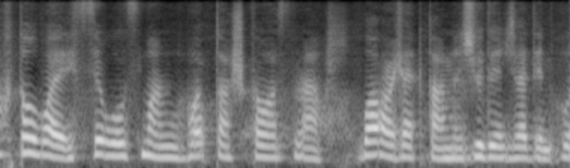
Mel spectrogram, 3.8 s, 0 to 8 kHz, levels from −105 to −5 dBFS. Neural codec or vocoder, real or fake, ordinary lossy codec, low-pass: codec, 16 kHz, 0.5 kbps, FreqCodec, larger model; fake; none; none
